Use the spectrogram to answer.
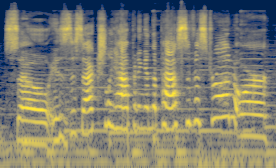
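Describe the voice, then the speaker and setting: A woman with a very high-pitched, very animated, sharp voice speaks at normal speed over faint background music. She hosts a let's play, chatting playfully, reacting aloud and reading the game's text as part of her commentary.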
